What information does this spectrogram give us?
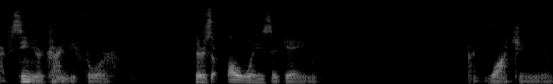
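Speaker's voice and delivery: deep, low male voice in half-whisper. Voicing a character who then lets the player go, in a deep male half-whisper. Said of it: "whisper that in a male voice, in a deep male voice".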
